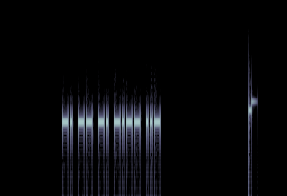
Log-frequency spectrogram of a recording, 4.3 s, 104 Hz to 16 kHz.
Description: Morse code, heard as a keyed tone, about 38 wpm, 690 Hz. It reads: NMNYU
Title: Code Groups - 5 Letters - 40wpm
